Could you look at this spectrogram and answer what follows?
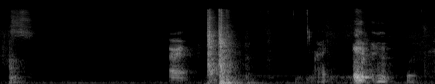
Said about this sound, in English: I'm gonna close the door.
